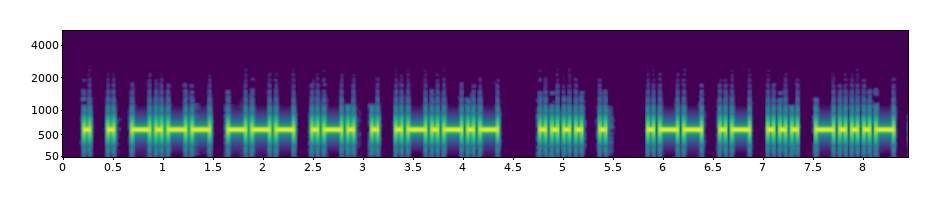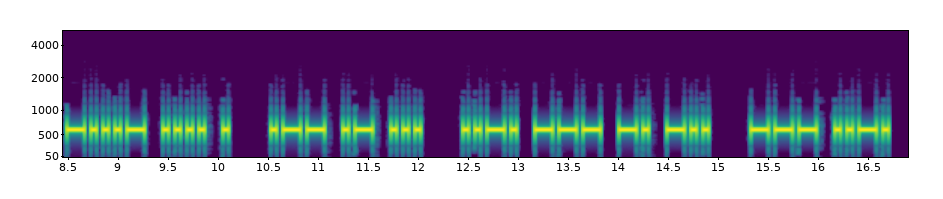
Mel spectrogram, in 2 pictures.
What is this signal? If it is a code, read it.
Morse code, heard as a keyed tone, about 20 wpm, 600 Hz. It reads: EEYORE. HE WAS<BT><BT>HE WAS FOND OF
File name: cw-books / winnie-the-pooh / winnie-20wpm-page-0032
